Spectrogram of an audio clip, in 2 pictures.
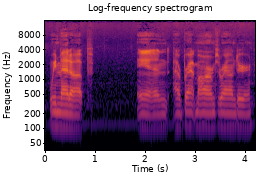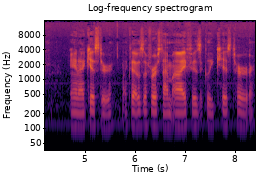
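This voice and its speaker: A man with a lowish, fairly flat voice talks through a story from his own life. He rambles and restarts a lot, filling the gaps with "you know" and "I was like." It sounds like loose, unscripted vlog talk. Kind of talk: casual personal storytelling.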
